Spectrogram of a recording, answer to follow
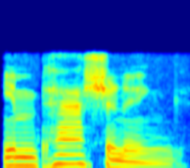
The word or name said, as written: impassioning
